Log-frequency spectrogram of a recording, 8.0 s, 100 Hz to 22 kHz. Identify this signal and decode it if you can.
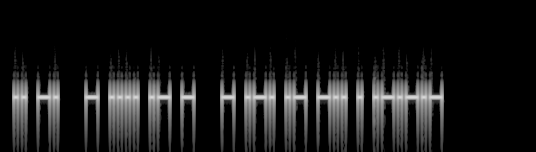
Morse code, heard as a keyed tone, about 21 wpm, 700 Hz. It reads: IN THAT TRADE.
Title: Sentences from Top 1000 Words - Review Part 5 - 20wpm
